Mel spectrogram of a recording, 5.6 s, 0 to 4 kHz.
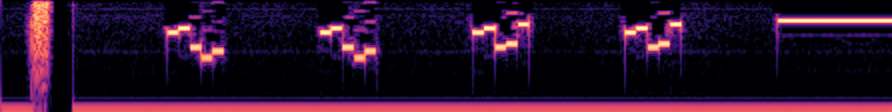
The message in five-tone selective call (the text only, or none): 89413 89413 89450 89450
